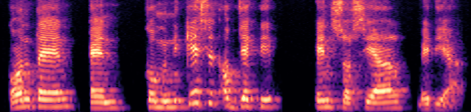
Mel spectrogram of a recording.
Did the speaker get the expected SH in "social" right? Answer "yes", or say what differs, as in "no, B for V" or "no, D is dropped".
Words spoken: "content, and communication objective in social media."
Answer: no, S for SH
